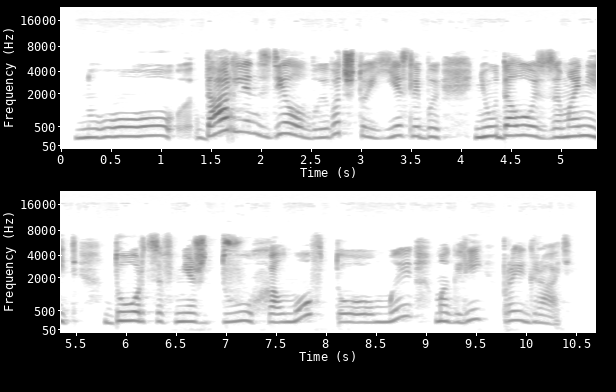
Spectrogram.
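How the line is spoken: Even more uncertain mumble. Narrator (Russian): еще более неуверенно пробормотал Мелир

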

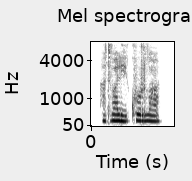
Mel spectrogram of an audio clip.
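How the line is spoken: Dazed mumble. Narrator (Russian): пробормотала я, еще не до конца придя в себя

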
